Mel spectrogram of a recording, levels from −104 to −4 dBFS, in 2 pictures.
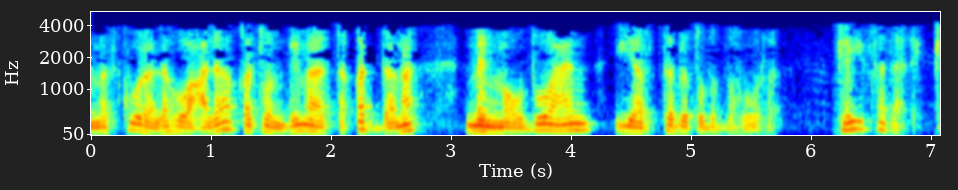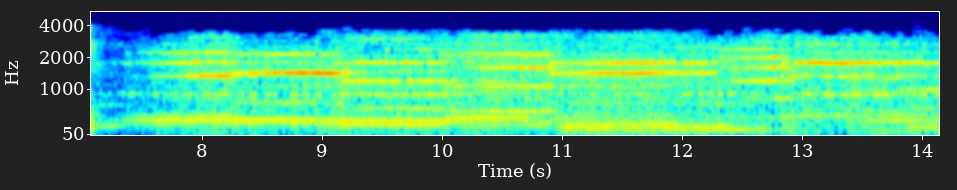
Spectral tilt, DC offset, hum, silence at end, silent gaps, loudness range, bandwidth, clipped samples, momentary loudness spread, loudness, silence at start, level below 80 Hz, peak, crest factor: -10.5 dB/octave; under 0.1%; none; 0 s; none; 7 LU; 4.3 kHz; under 0.1%; 11 LU; -30 LUFS; 0 s; -64 dBFS; -8 dBFS; 22 dB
